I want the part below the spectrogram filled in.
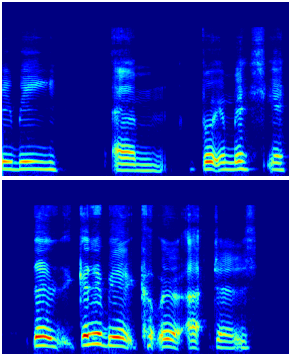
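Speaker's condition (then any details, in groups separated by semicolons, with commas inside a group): Cerebral palsy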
